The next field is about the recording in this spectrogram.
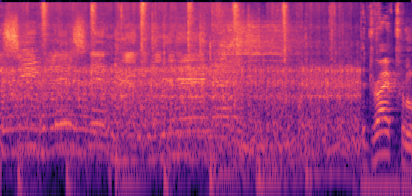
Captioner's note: car engine roaring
